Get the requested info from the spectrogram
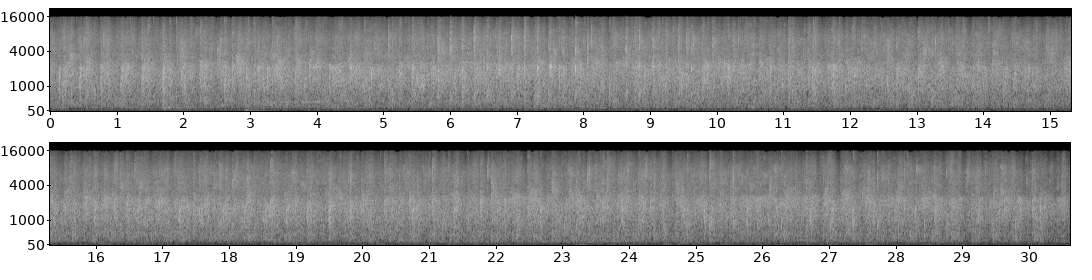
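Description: Audience applauding steadily, a dense sustained patter of many hands clapping that eases slightly toward the end.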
